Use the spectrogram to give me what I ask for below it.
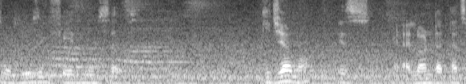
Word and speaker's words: Guillermo: Guillermo is, I learned that that's how you spell the name. Apparently, double L is pronounced J in Spanish. I didn't know that.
